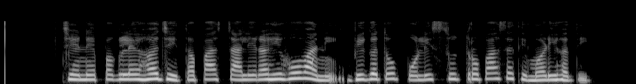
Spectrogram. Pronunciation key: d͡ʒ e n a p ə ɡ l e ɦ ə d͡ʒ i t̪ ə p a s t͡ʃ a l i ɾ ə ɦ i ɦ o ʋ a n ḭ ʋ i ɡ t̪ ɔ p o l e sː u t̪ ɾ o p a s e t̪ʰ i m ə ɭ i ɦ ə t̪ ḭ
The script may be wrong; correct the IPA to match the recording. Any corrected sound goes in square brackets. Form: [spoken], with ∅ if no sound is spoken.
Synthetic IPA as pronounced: d͡ʒ e n [e] p ə ɡ l e ɦ ə d͡ʒ i t̪ ə p a s t͡ʃ a l i ɾ ə ɦ i ɦ o ʋ a n ḭ ʋ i ɡ t̪ [o] p o l [i] sː u t̪ ɾ o p a s e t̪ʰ i m ə ɭ i ɦ ə t̪ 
